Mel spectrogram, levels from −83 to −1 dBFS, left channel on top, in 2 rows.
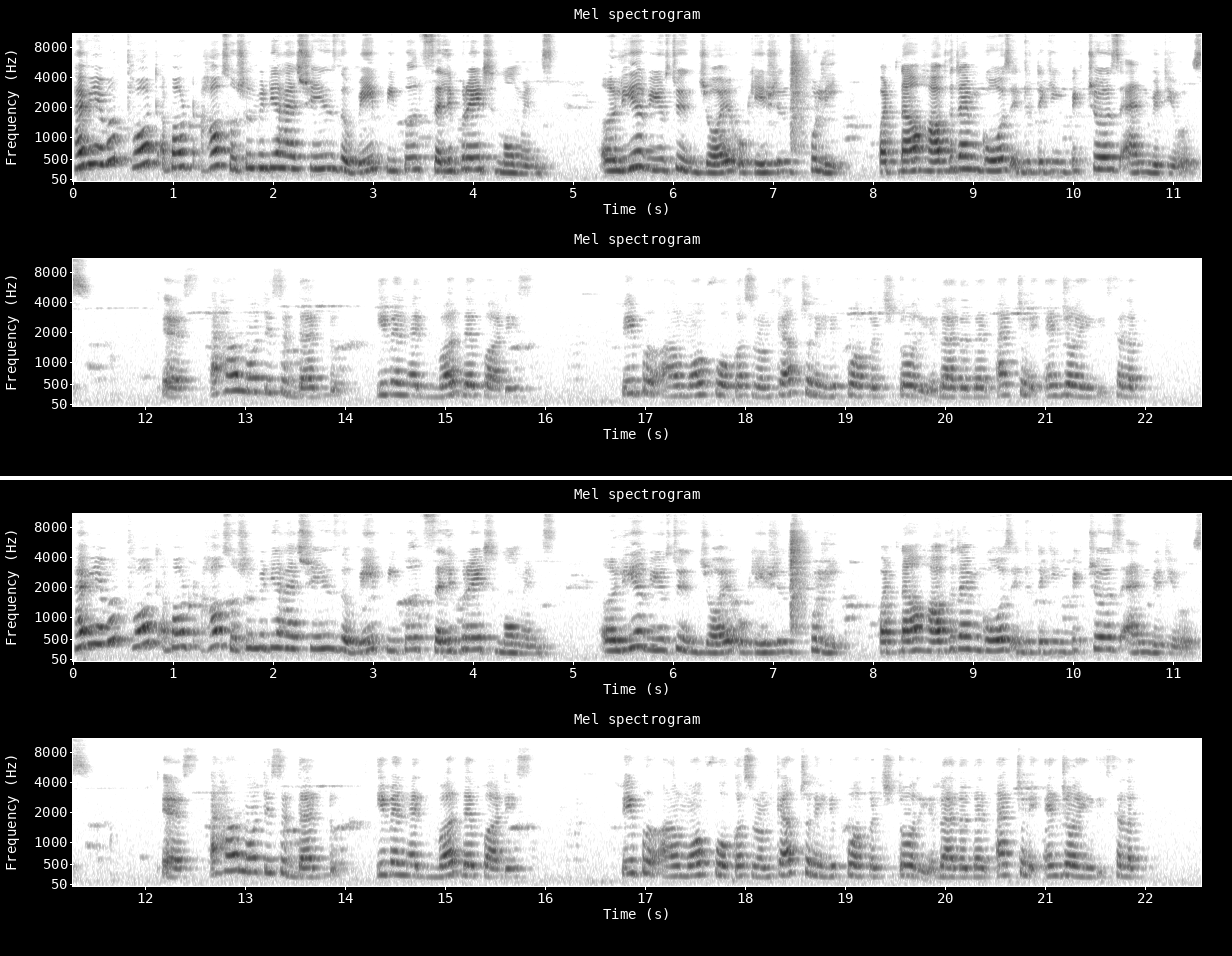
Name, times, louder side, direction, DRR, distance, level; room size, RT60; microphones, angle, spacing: voice 1, 0.0-4.8 5.3-7.6 8.1-11.4, left 2 dB, 60° left, 0.5 m, -29 dB
voice 2, 7.2-7.8 11.4-11.6 12.2-15.9 16.8-22.0, right 2 dB, 55° right, 0.4 m, -34 dB
2.5 x 2.3 x 2.7 m
head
